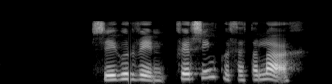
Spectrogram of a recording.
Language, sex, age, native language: Icelandic, female, 40-49, Icelandic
